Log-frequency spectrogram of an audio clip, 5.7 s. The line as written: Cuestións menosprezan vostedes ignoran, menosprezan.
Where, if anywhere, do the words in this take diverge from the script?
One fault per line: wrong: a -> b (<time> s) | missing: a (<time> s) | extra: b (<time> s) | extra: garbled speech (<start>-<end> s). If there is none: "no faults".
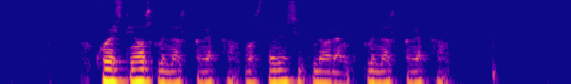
no faults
